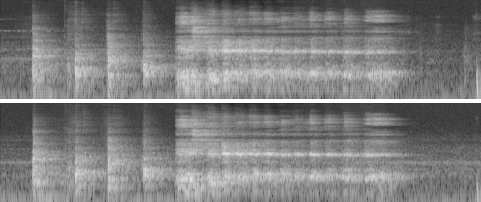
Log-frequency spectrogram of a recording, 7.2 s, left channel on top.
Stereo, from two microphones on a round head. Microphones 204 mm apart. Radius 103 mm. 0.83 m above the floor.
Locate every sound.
0.5 s footsteps: 35° left (ahead or behind), 1.5 m; by 2.3 s 20° left (ahead or behind), 1.2 m
2.6 s laughter: centre (ahead or behind), 1.6 m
